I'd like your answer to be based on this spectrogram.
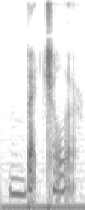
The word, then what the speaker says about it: bachelor: Bachelor, bachelor. Твердо читается, э открыто, как в кошке. Cat, bachelor.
